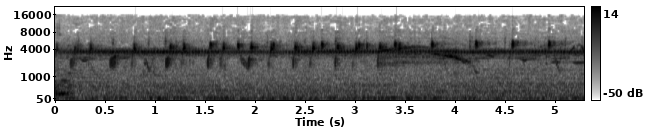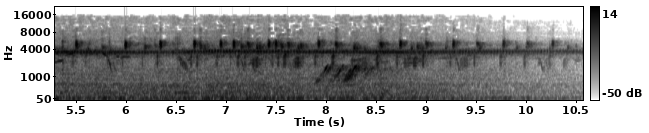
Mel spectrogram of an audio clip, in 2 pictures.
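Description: Nature ambience: a steady high cricket trill with small birds chirping over it, several short chirps a second and a few gliding calls, fading out near the end.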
